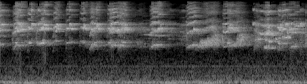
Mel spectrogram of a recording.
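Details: Shrill, continuous twittering from African lovebirds, high buzzy squeaks pulsing several times a second without a real pause.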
